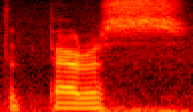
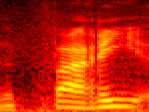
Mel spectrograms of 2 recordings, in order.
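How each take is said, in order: First: Paris is pronounced the English way. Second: Paris is pronounced the French way.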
